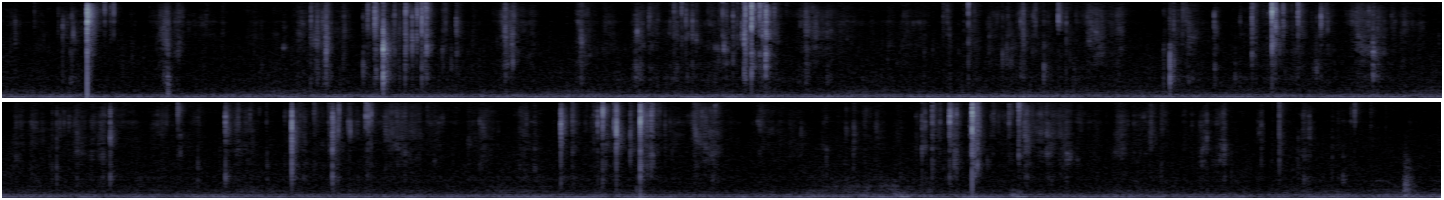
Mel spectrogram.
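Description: Hands stretching, folding and squeezing clear slime packed with star-shaped sequins, giving irregular sticky crackles and sharp clicks, loudest in short clusters every few seconds.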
